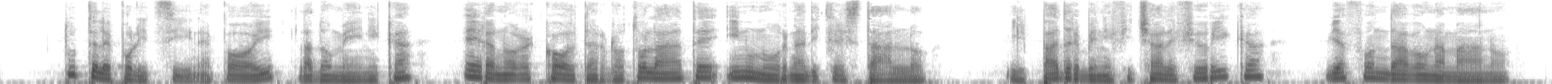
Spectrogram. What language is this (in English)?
Italian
